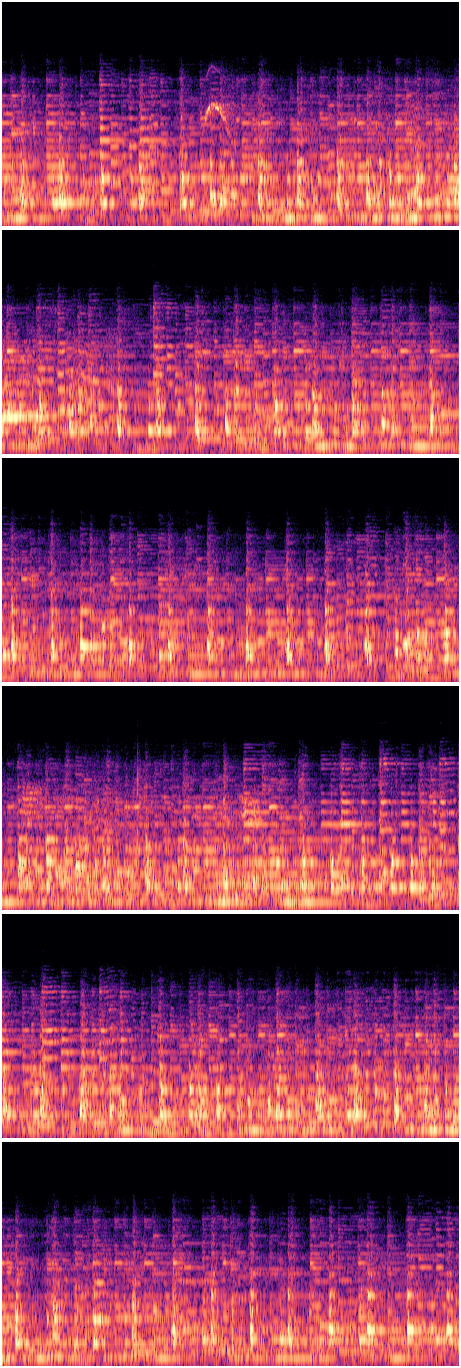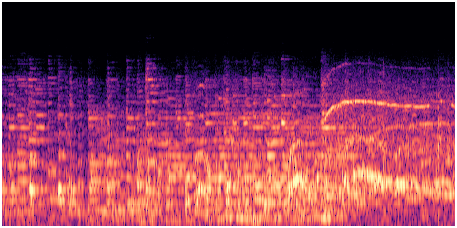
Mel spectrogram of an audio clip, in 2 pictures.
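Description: Live acoustic bluegrass band playing an instrumental break with no singing: banjo, acoustic guitar, mandolin, fiddle and upright bass over a steady, even beat.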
